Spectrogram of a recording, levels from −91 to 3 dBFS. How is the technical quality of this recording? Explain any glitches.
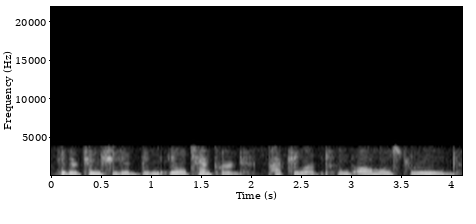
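The speech is noticeably degraded throughout by tandem speech coding. From start to finish it sounds rough, muffled and warbly, with nothing above about 3.7 kHz. The chain points to four speech codecs in a row, ending in AMR-NB, each decoding and re-encoding the previous one's already damaged output. The warble and roughness are heavier than any single narrowband codec at a low bitrate would produce, because the losses from each stage stack up.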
